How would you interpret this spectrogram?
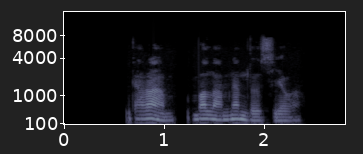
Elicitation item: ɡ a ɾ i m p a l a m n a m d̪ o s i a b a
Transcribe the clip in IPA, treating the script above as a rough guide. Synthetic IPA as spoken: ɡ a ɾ a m b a l a m n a m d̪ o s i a w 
